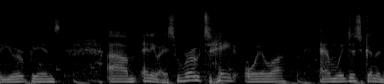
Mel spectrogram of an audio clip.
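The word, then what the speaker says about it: Euler: Uh we need to add shift a utilities, rotation, rotate, not uler, oiler. Yes, I know they went with the weird pronunciation.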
